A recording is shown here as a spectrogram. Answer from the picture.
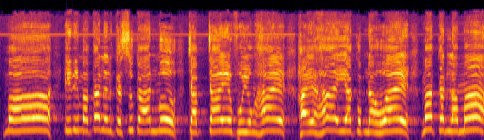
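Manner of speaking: hammed-up shout offering her favourite food; mock calling to the dead. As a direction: mourner calling out loudly to the dead mother with food. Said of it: "Terus kita bilang begini".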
